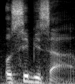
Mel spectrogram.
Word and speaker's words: Osibisa: is Teddy Osei of Osibisa. Yeah. All right. Is this the right way to pronounce it? Osibisa. Well, that's the rhythm, you know. But if you want to pronounce it, it's Osibisa.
